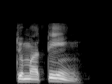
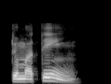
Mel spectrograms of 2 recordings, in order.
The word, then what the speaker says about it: dumating: Word for word, it's dumating siya dito kanina. Dumating siya dito kanina.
